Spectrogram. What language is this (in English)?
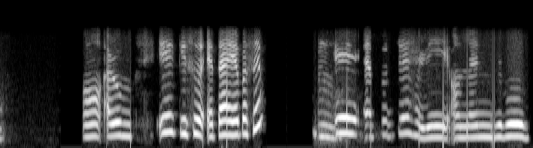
Assamese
